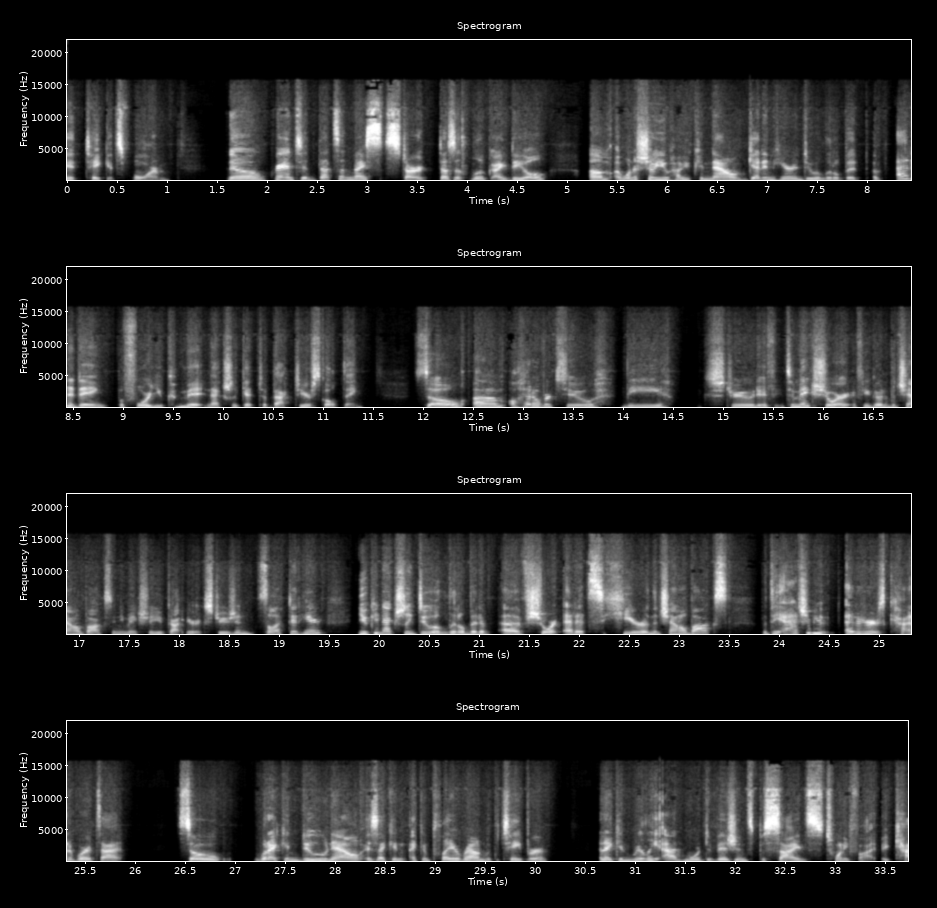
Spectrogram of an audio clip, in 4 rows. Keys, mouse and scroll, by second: 0.4 alt+click, 1.5-3.6 alt+drag, 15.6 click, 17.5 click, 18.3 click, 20.1-20.6 scroll down 3, 22.1-22.8 scroll down 1, 24.0 click, 25.5 alt+middle click, 25.7-26.8 alt+drag, 28.5-30.4 drag, 31.1 click.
